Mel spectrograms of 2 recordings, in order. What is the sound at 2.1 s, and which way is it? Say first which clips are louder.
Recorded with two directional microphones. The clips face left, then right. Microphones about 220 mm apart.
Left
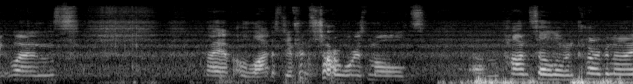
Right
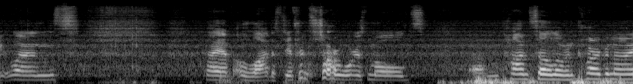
Speech: right 3 dB; 15° right (ahead or behind).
